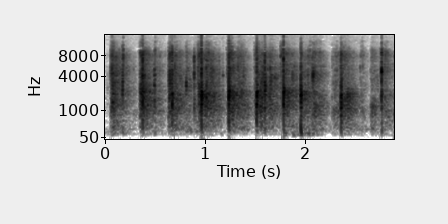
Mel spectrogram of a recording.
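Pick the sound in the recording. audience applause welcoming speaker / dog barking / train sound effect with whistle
audience applause welcoming speaker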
